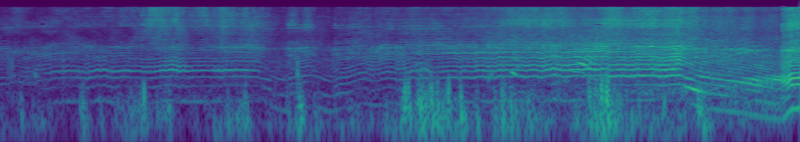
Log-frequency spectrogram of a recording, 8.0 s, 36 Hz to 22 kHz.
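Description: HPI Baja 5B 1/5-scale RC buggy's two-stroke petrol engine buzzing at high revs. Its pitch rises and dips with the throttle, and it grows steadily louder as the buggy comes closer. Near the end the pitch drops sharply as it backs off.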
